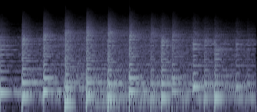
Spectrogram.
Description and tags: looking to the future
Mysterious future music
concerning, game, loop, thoughtful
